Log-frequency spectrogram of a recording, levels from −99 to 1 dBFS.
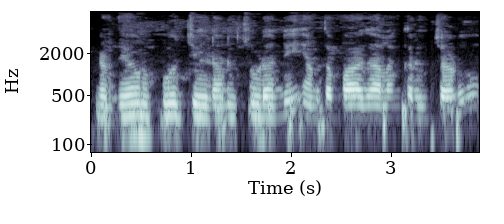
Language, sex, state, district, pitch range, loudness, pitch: Telugu, male, Andhra Pradesh, Chittoor, 120-125 Hz, -17 LUFS, 125 Hz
